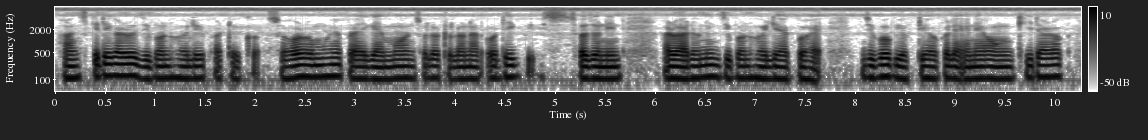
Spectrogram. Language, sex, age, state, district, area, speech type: Assamese, male, 18-30, Assam, Lakhimpur, rural, spontaneous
